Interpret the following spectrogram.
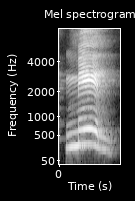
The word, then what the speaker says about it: मैल: मेल और मैल में उच्चारण अलग हो रहा है। अगर आप इसको ध्यान से समझोगे तो ये बिल्कुल ही अलग है।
